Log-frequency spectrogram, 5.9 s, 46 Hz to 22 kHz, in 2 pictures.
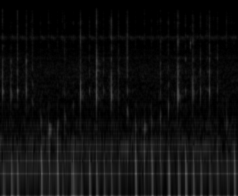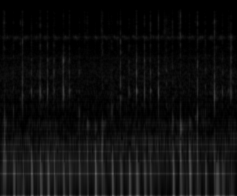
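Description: Fingernails tap rapidly on the glass walls and metal lid of a small water-filled glass jar held close to the microphone. About 41 quick, separate taps come in a steady, uneven rhythm, each a short click with a soft low thump and a bright glassy tick that dies away almost at once. A faint low hum runs underneath.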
